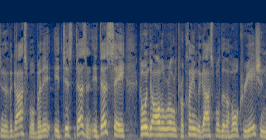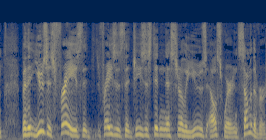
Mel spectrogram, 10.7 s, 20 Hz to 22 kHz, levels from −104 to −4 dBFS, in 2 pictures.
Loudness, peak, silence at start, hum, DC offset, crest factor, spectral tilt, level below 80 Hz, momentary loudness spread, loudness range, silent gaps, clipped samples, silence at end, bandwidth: -30 LUFS; -12 dBFS; 0 s; none; under 0.1%; 18 dB; -4.5 dB/octave; -62 dBFS; 8 LU; 3 LU; none; under 0.1%; 0 s; 11.5 kHz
